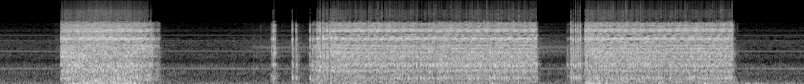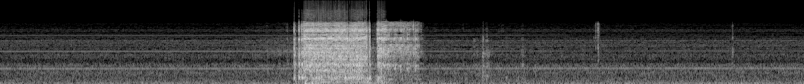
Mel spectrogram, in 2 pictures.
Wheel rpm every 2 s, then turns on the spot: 60, 10, 20, 20, 0, 10, 0, 0.
2-8 10-12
